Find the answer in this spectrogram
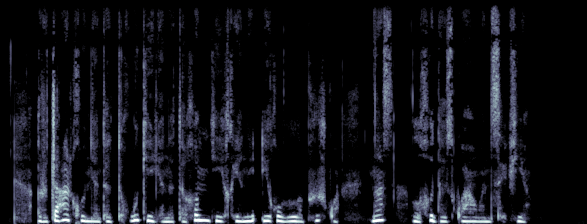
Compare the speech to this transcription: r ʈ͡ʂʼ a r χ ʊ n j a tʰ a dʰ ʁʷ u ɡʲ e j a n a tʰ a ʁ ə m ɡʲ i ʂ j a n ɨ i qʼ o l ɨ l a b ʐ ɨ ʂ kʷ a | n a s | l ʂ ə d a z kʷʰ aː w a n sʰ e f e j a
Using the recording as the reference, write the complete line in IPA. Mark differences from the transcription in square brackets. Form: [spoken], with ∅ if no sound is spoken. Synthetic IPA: r ʈ͡ʂʼ a r χ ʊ n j a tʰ a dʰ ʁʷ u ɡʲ [i] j a n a tʰ a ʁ ə m ɡʲ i [χ] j a n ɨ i qʼ o l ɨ l a b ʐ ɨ ʂ kʷ a | n a s | l [χ] ə d a z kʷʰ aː w a n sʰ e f [i] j a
